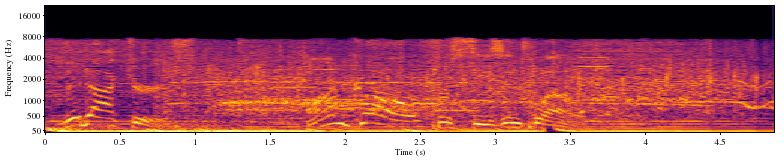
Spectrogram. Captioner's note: crowd cheering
